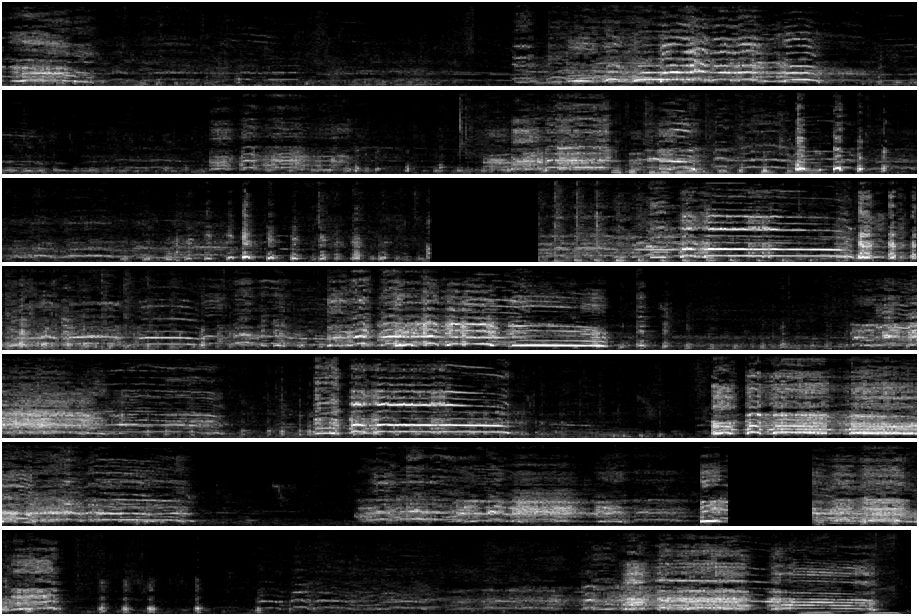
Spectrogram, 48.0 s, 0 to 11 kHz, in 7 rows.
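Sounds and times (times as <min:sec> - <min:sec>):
roosters crowing: 0:00.0 - 0:16.9, 0:17.8 - 0:39.8, 0:40.4 - 0:47.9
chicken clucking: 0:00.0 - 0:17.0, 0:17.8 - 0:38.3, 0:40.4 - 0:47.9.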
